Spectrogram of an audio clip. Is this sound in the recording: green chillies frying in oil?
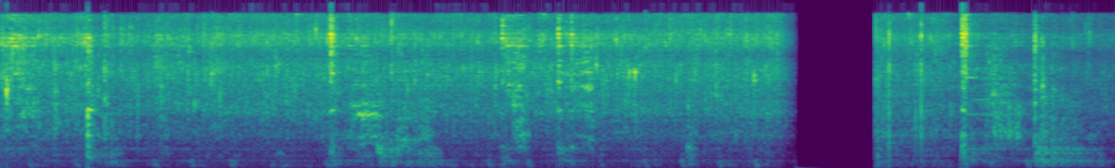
yes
